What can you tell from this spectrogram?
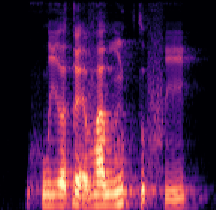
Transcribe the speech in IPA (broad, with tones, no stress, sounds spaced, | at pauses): h w i˧ ə̯ ɗ ɛ̰˧˨ v a˧ w ŋ u˦˥ k̚ z ṵ˧˨ f i˨˦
